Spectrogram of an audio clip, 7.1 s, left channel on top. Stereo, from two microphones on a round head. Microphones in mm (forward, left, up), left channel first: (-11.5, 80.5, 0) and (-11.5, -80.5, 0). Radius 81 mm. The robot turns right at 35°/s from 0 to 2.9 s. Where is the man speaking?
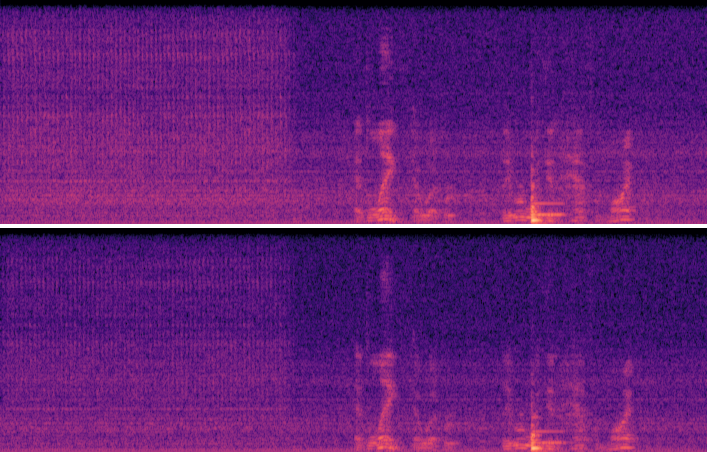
15° left (ahead or behind), 0.9 m.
